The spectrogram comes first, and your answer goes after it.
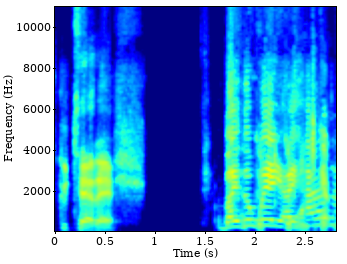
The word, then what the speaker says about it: Guterres: I think it's Guterres. I'm not an expert in Portuguese, but I believe it's pronounced Guterres. I remember someone once, because I always pronounce it Gutierrez as well, but I believe, Are there any Portuguese speakers among you? No, but it sounds logical to me, and for sure there's no I before the first.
